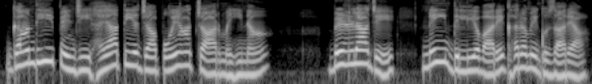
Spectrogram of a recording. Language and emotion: Sindhi, neutral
